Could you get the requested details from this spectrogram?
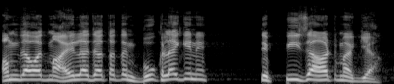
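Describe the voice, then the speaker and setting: Man, very high pitch, stand-up joke telling, quick acted-out dialogue. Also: fairly bright tone, dry recording, clean studio sound, in a large hall. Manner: folksy storytelling, acting out characters in quick dialogue. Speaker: stand-up comedian. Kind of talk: Gujarati joke telling, stage storytelling.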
